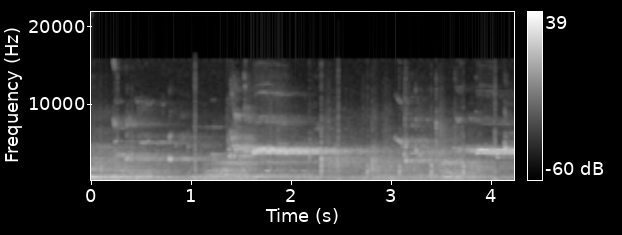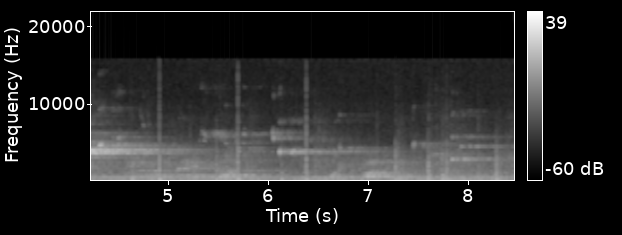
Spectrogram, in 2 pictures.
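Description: Basketball game in a gym: the ball bouncing on the hardwood court, players' voices calling out, and a couple of short high squeaks, all echoing in the large hall.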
